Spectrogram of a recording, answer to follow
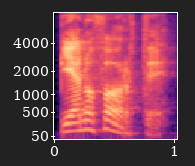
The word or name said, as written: pianoforte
